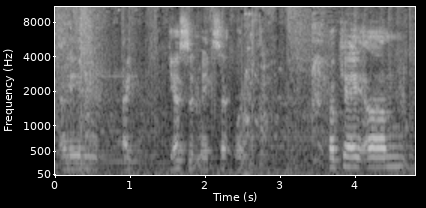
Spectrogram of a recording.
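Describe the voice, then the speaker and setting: A man rambles through casual commentary on a video game, full of fillers and self-deprecating asides. His voice is mid-pitched and sounds a bit off-mic. Clear game music plays underneath. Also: fairly even intonation, unhurried, recorded from a distance. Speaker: let's play gamer.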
